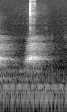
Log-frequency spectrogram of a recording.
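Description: A single short bark from Toby the dog, set off by lawnmowers working nearby, sounds once at moderate distance over a low steady hum of background noise.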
